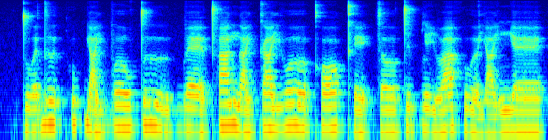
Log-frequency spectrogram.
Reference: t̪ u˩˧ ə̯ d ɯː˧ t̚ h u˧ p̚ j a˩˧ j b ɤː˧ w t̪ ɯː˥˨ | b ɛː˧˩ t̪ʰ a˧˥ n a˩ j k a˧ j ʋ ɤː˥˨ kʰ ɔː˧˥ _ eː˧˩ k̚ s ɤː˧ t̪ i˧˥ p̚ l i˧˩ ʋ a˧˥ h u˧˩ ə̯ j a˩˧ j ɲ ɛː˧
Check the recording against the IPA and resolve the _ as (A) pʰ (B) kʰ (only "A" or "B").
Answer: B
